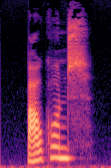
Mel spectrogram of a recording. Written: baggrund

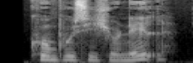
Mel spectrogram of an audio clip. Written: kompositionel

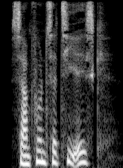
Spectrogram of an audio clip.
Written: samfundssatirisk

